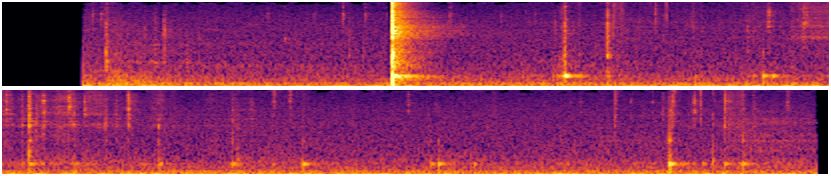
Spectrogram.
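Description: Diagonal cutting pliers snipping and prying at the rolled double seam of an aluminium can, a run of small metal clicks and crunches with one sharp snap about two seconds in. This is a manual can-seam teardown, cutting the lid away to expose the body hook and cover hook. A low steady hum sits underneath.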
